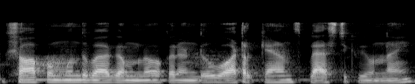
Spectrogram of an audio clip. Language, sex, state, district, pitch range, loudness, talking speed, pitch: Telugu, male, Andhra Pradesh, Sri Satya Sai, 95-105 Hz, -19 LUFS, 145 wpm, 100 Hz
